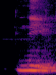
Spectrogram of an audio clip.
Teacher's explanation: Separei e vi que a sílaba forte é o nil. Então, ela é oxítona.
